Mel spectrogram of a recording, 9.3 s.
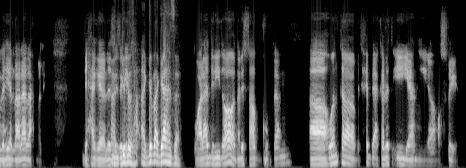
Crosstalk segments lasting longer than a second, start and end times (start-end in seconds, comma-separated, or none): none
